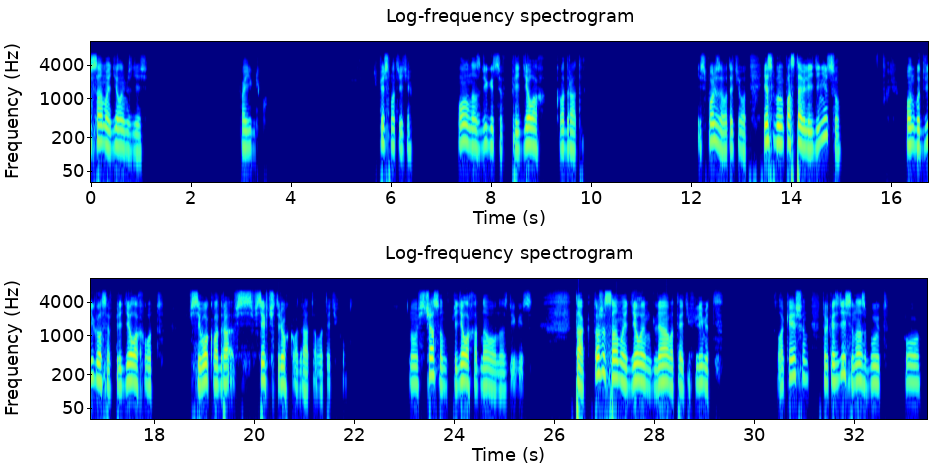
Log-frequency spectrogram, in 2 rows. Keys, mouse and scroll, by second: 1.4 click, 6.2 g, 27.4-30.4 drag, 32.4-33.4 drag.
